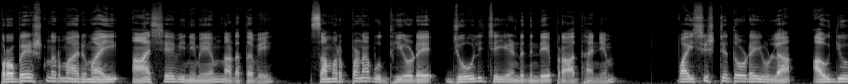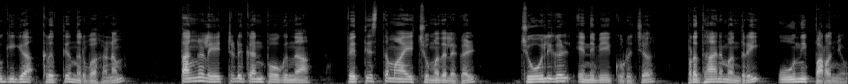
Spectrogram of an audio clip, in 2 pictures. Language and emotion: Malayalam, neutral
